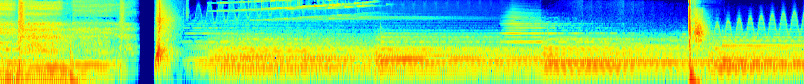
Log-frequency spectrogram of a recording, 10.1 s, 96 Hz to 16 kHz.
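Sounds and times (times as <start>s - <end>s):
background music: 0.0s - 10.0s
whip-like swish: 2.0s - 2.3s
soft piano music: 2.4s - 10.0s.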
